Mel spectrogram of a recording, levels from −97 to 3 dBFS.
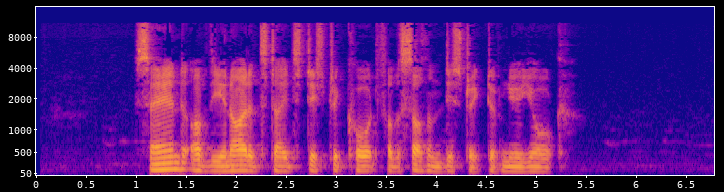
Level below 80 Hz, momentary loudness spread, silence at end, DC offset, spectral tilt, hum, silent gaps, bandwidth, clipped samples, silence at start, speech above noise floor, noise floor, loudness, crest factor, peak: -52 dBFS; 9 LU; 1.5 s; under 0.1%; -3.5 dB/octave; none; none; 11.5 kHz; under 0.1%; 1 s; 47 dB; -67 dBFS; -20 LUFS; 22 dB; 0 dBFS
